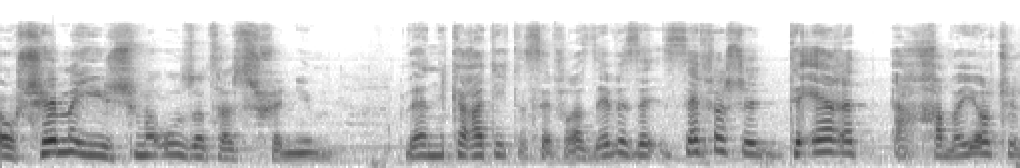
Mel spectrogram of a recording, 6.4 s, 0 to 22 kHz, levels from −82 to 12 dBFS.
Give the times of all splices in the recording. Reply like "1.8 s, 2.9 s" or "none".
2.4 s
